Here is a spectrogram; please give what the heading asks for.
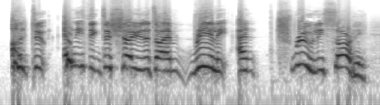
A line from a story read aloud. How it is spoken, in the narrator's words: cried Octavian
